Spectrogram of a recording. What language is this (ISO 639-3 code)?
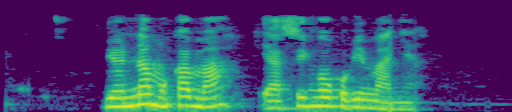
lug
